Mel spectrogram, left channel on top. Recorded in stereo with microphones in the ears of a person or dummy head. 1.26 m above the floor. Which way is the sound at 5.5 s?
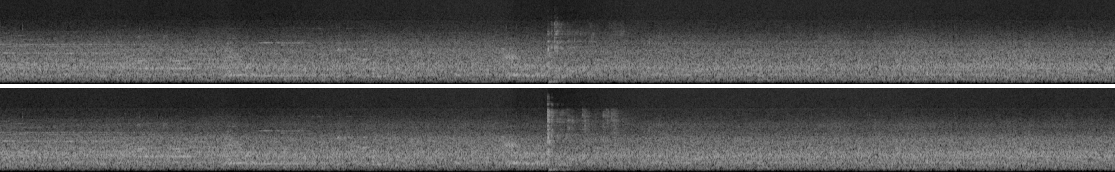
70° right (ahead or behind).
